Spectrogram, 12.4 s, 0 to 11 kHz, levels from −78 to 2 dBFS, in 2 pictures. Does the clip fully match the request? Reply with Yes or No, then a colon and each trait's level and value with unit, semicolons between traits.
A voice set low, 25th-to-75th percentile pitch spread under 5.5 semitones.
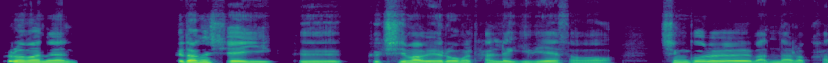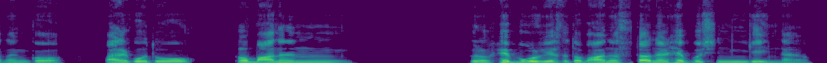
No: low, 115 Hz; wide, 6.3 semitones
